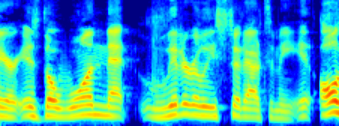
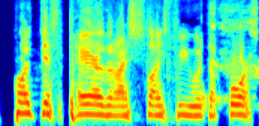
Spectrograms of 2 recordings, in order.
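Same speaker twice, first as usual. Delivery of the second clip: mock pining, lovesick voice, louder; 7 dB louder than usual. Retelling a movie scene, mocking a lovesick Jedi. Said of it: "he's like".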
